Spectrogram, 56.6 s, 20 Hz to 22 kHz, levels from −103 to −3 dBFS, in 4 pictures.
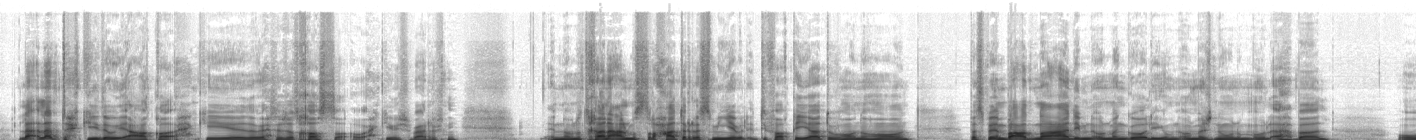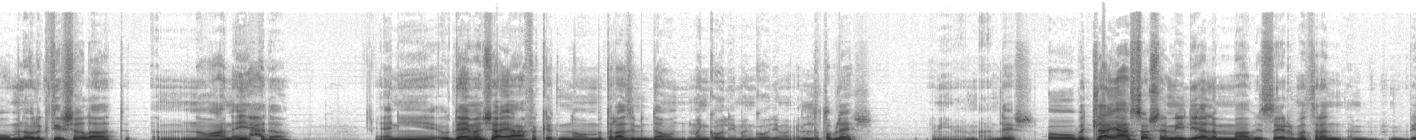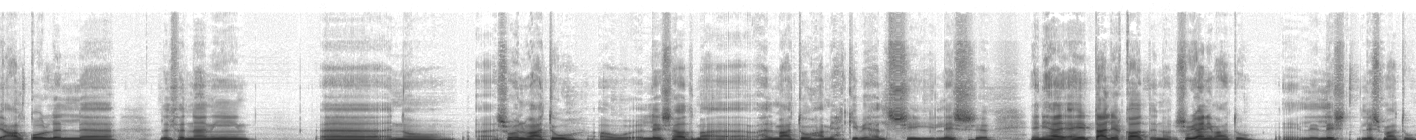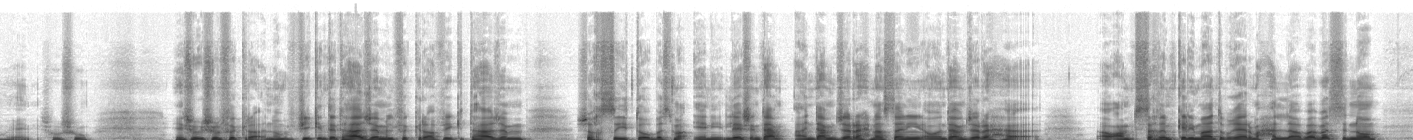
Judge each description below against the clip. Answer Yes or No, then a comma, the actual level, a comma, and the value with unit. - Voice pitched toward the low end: Yes, low, 125 Hz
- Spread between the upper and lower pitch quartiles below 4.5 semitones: No, average, 4.8 semitones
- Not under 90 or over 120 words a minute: No, average, 130 wpm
